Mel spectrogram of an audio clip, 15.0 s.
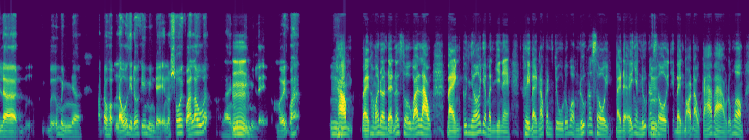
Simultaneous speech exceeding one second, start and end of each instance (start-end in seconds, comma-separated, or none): none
